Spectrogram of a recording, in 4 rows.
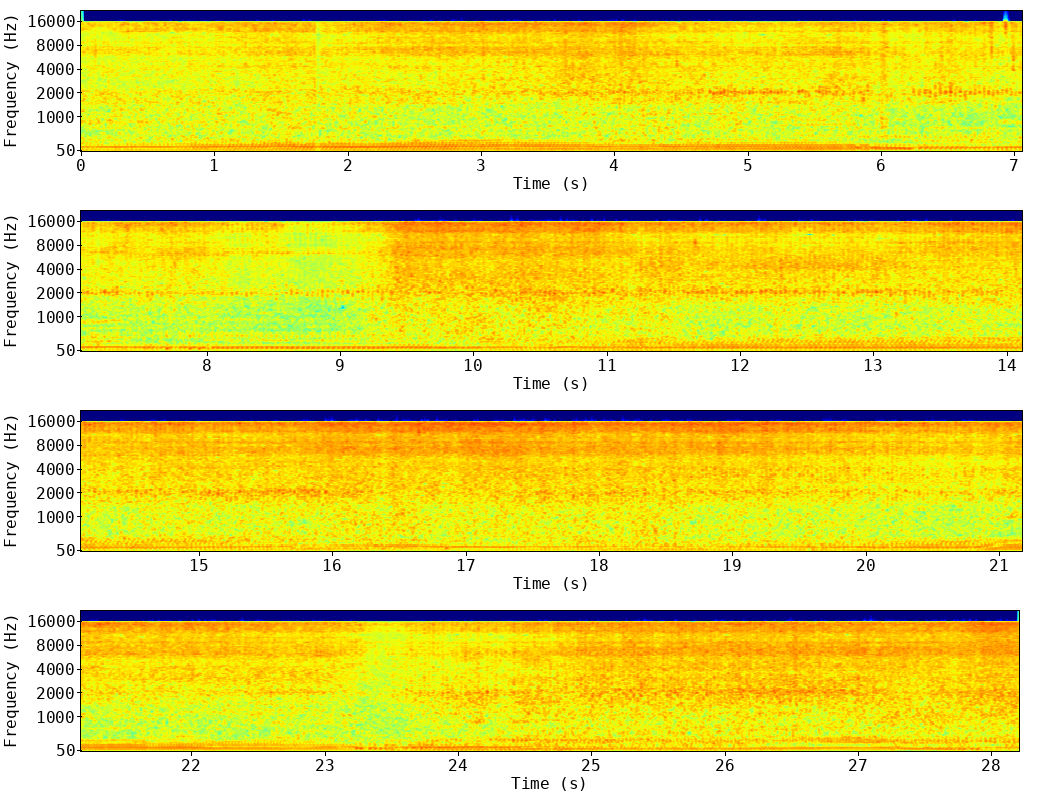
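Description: Honda 350 quad's single-cylinder four-stroke engine running and revving while ploughing through a deep mud puddle, its engine note rising and falling as the throttle is worked. Muddy water splashes off the tires, loudest from about a third of the way in until about three-quarters through.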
